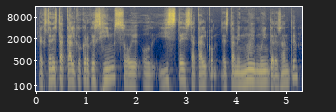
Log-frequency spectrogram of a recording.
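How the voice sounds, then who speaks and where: A man with a Mexican accent talks loosely on a panel show. He wanders off on tangents and corrects himself mid-sentence, keeping the tone relaxed and conversational. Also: medium pitch, normal speed. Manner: rambling, digressive, with frequent self-corrections. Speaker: co-host. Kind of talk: casual panel chat.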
